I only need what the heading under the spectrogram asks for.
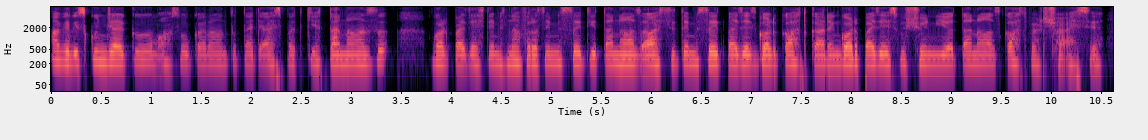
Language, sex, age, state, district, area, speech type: Kashmiri, female, 18-30, Jammu and Kashmir, Budgam, rural, spontaneous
